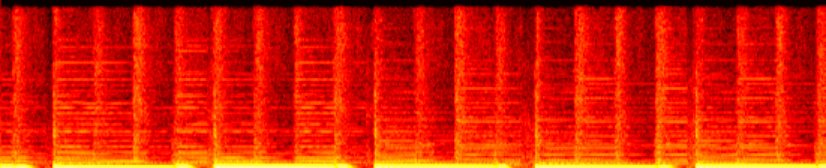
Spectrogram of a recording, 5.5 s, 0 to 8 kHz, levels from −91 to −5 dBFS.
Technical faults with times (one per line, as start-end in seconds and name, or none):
3.48-3.56 comfort noise in place of the background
